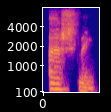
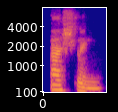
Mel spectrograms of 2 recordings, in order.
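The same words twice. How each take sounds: First: Lightly voiced posh mum naming her daughter. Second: Lightly voiced man, lower and softer; man's voice. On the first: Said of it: "higher than usual and sort of posh". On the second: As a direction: repeat the name low and quiet. Man repeats the girl's name. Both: A narrator's reading.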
